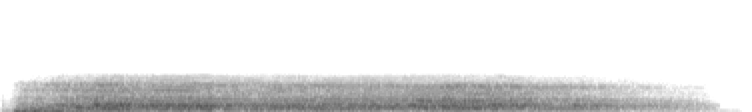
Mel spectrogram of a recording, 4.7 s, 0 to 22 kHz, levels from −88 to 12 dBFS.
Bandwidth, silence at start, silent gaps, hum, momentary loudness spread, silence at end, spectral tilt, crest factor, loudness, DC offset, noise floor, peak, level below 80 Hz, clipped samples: 1.5 kHz; 0.1 s; none; none; 11 LU; 0.45 s; -16 dB/octave; 14 dB; -33 LUFS; under 0.1%; -60 dBFS; -18 dBFS; -46 dBFS; under 0.1%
